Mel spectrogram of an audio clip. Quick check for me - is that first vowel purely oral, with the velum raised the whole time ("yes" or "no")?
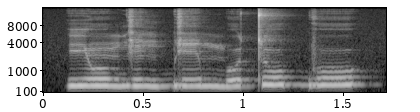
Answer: no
